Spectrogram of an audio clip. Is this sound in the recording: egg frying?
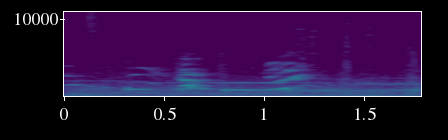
no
